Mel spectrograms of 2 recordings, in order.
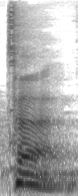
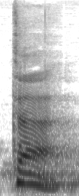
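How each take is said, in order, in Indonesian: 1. Huruf t dilepas dengan hembusan napas yang kuat. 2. Huruf t dilepas dengan hembusan napas yang kuat.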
